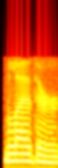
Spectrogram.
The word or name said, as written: blether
